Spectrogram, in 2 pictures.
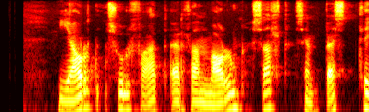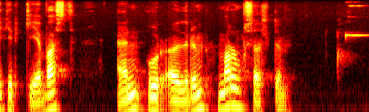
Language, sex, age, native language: Icelandic, male, 30-39, Icelandic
